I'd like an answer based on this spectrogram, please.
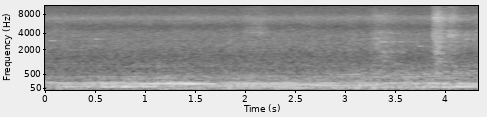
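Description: A loud, steady low rumble, and near the end a brief rustle as cloth brushes against the microphone.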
